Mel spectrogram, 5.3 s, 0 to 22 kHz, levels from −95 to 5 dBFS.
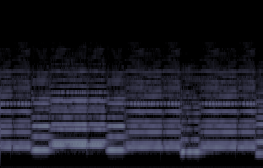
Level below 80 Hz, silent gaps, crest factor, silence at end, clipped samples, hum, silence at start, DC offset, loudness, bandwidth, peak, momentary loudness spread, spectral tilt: under -90 dBFS; none; 14 dB; 0 s; under 0.1%; none; 0 s; under 0.1%; -50 LUFS; 13 kHz; -36 dBFS; 5 LU; -1 dB/octave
